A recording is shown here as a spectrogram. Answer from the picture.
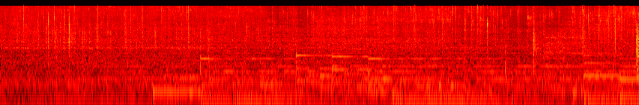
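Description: Breaded chicken drumsticks sizzling on mesh crisper trays in a hot oven: a steady crackling hiss. Soft background music comes in about three seconds in.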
